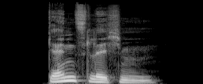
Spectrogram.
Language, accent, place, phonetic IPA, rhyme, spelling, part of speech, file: German, Germany, Berlin, [ˈɡɛnt͡slɪçm̩], -ɛnt͡slɪçm̩, gänzlichem, adjective, De-gänzlichem.ogg
- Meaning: strong dative masculine/neuter singular of gänzlich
